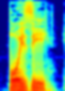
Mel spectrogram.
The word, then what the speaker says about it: Boise: Oh, it's like an S, not a Z ish. Yeah, it's like it's a hard S there, not Boise.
